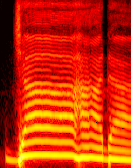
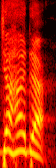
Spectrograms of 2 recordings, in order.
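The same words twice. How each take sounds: First: The first vowel is held long. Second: The first vowel is kept short. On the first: It refers to waging jihad. The speaker calls it right. "Kalau panjang ja, baru yang bermakna jihad" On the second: It means striving earnestly. The speaker calls it wrong. "Nggak boleh dibaca jahada"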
